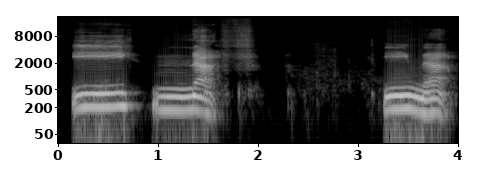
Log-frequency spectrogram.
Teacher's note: don't say nf we see enough long e and then the o-u-g-h you hear it as f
